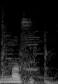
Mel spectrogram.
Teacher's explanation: ini dibacanya sama persis seperti huruf U di Indonesia dan panjang harokatnya 2-4 harokat. Contoh bunyi Indonesianya seperti bunyi pada kata suku dalam contoh move.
